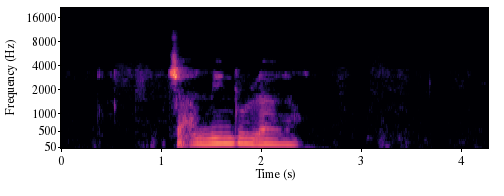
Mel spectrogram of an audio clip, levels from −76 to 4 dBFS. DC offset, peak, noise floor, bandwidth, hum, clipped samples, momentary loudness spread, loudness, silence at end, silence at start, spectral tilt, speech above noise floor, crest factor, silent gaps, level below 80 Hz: under 0.1%; -2 dBFS; -67 dBFS; 10.5 kHz; none; under 0.1%; 15 LU; -21 LUFS; 1.9 s; 1.1 s; -6.5 dB/octave; 44 dB; 24 dB; none; -62 dBFS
